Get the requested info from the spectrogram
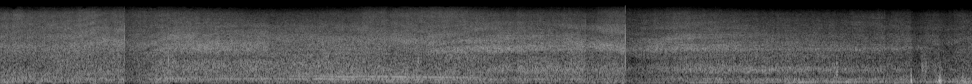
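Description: Heavy torrential rain falling as a steady hiss, with cars driving past on the wet road; a low engine hum comes in past the middle, and a few handling clicks sound near the end.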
